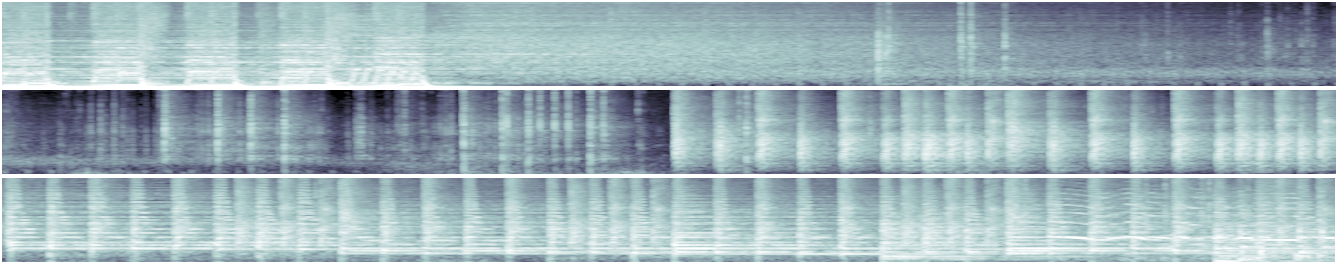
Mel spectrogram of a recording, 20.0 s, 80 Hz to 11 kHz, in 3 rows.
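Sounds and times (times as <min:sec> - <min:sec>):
plastic toy parts clicking: 0:04.3 - 0:13.4, 0:17.8 - 0:20.0.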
